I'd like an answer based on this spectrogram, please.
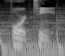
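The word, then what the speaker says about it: fourteen: In English, it's easy to confuse numbers like 14 and 40. The key is to put the stress on the correct syllable. In 14, the stress is on the second syllable, 14.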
